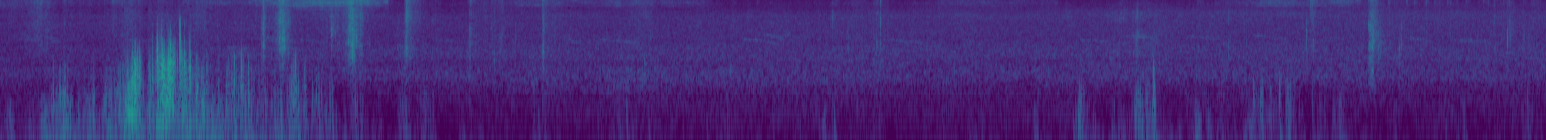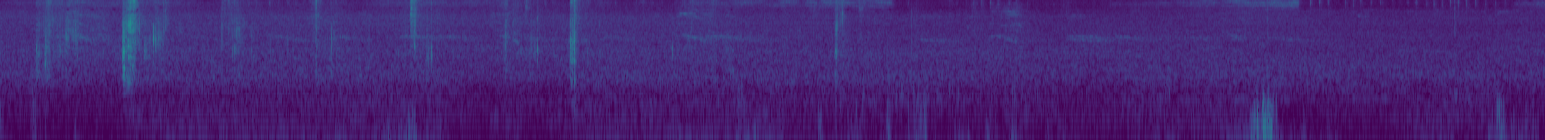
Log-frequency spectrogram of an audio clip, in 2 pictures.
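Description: Outdoor handheld recording: a loud rustling rush on the microphone for about two seconds near the start, then light scattered footsteps and taps, and one dull thump near the end.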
